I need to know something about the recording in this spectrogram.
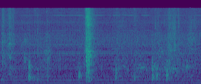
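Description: A dog playing and rolling about on a carpet, making scattered short noises, with one louder, brief sound just under two seconds in.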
